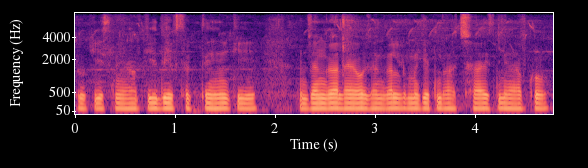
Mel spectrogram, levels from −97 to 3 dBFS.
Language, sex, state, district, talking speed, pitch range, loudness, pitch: Kumaoni, male, Uttarakhand, Uttarkashi, 215 wpm, 110-115 Hz, -18 LUFS, 110 Hz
